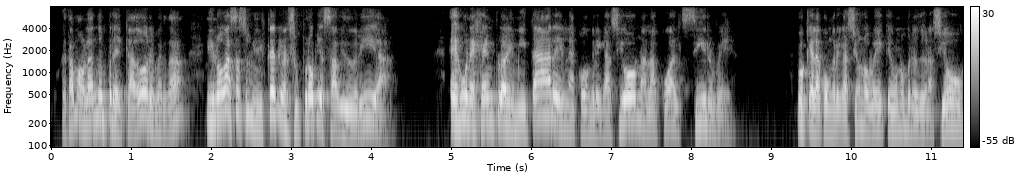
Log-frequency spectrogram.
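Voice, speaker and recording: A man preaching a sermon, earnestly exhorting his listeners and calling them brothers, dropping to a soft low voice on asides.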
